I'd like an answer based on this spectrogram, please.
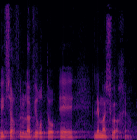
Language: Hebrew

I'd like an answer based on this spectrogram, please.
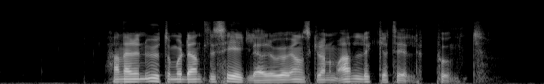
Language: Swedish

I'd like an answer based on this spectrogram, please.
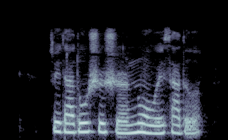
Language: Chinese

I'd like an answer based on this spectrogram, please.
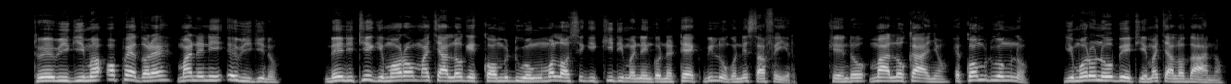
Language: Luo (Kenya and Tanzania)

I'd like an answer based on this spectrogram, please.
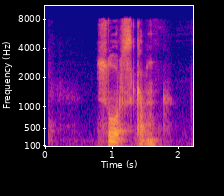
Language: Russian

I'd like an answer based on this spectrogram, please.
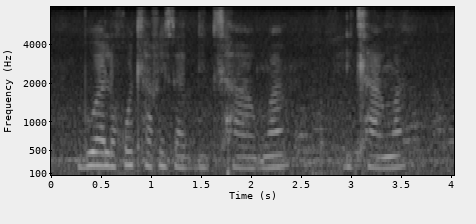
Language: Tswana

